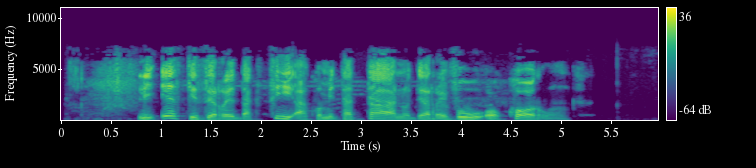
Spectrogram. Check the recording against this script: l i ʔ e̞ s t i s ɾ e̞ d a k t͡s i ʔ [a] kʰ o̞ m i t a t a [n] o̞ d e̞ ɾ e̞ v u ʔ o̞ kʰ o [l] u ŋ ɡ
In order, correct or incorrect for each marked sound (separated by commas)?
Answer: correct, correct, incorrect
